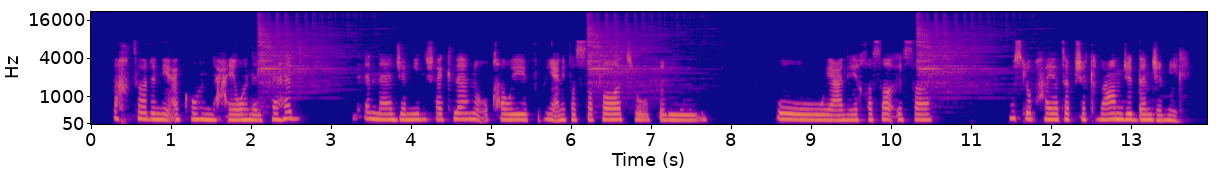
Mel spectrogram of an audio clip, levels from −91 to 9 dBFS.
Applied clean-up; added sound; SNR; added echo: classical method log-MMSE.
